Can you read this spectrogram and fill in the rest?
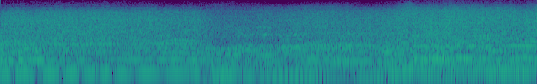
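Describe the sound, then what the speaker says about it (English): A Caterham Academy race car engine in the Assetto Corsa racing game at Mugello, a steady buzzing drone with a clear drop in pitch as it downshifts to climb a hill, then rising revs. "I downshift there trying to get up the hill."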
